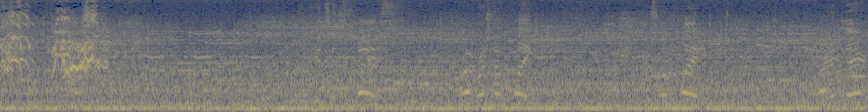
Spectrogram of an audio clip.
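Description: Outdoor ballpark ambience: a steady low hum under scattered distant children's voices, with one high-pitched shout in the first second.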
